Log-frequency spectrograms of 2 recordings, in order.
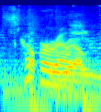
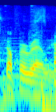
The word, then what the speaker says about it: Schiaparelli: This is a Schiaparelli couture gown. Is that how you pronounce it? Schiaparelli. Yes. Schiaparelli.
